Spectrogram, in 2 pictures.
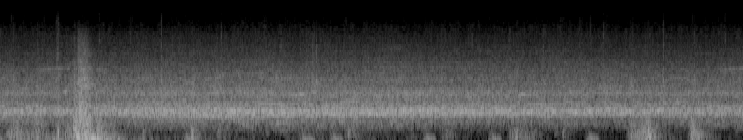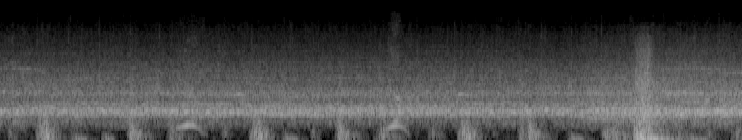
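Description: A body slams onto a wrestling ring mat with a loud thud.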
